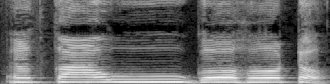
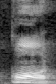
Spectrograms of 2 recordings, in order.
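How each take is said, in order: First: It is said with an ow sound and g-h sounds. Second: It is said as one short syllable, no g-h. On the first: The speaker calls it wrong. "ऐसे सोचेंगे" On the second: The speaker calls it right. "जी एच silent होता है"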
